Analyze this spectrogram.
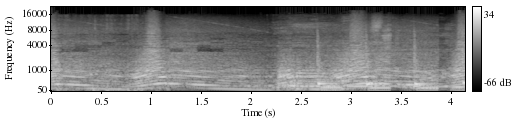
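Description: A car engine revs in strong bursts, its pitch climbing and dropping several times in a loud, throaty sweep. No cranking or start-up is evident.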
